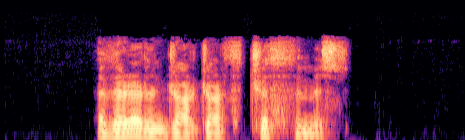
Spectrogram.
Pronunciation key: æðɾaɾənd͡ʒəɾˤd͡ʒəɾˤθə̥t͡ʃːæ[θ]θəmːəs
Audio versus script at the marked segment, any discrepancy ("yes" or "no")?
no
